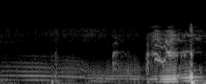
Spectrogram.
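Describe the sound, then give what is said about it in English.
A pet cat's drawn-out, tonal meow that holds steady, then swells into a louder, rougher growling cry near the end, heard alone with no talking. “Is that a cat?”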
